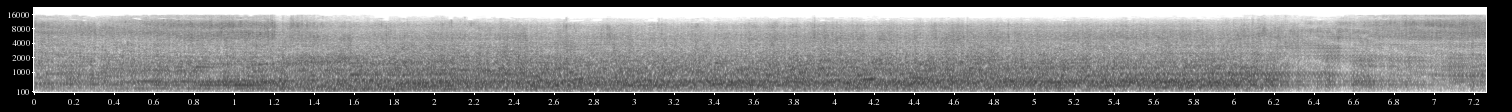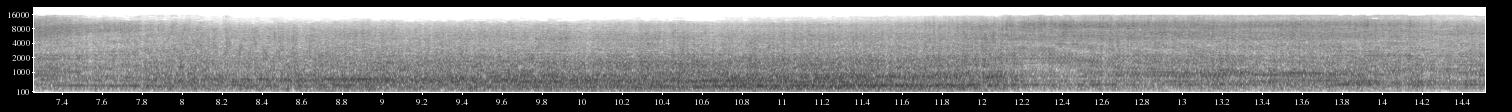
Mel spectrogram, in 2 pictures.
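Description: A pack of race car engines roars loudly, rising and falling in pitch.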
